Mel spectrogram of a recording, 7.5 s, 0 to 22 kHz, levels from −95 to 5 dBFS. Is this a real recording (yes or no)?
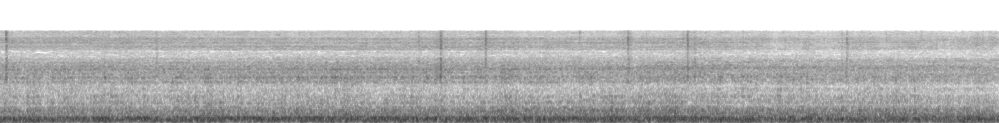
yes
